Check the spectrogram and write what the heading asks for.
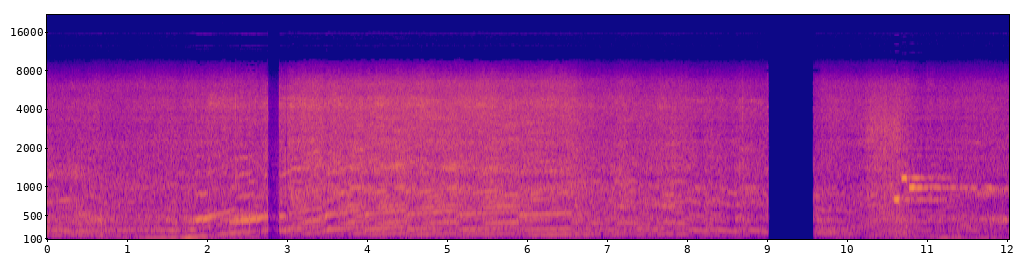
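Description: Onboard sound of a Formula 1 car's V6 turbo-hybrid engine accelerating hard away from the race start, its pitch climbing gear after gear. The sound cuts out briefly about three seconds in and again for about half a second around nine seconds in.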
